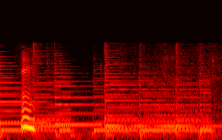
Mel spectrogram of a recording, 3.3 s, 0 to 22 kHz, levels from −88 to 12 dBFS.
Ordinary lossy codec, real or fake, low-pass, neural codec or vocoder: none; real; 7.2 kHz; none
